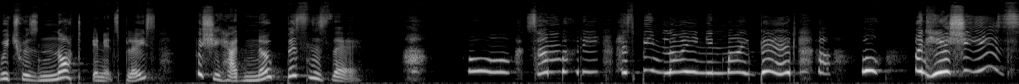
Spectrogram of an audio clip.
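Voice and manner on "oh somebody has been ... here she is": very high, wee, tiny little bear voice. Narrating a fairy tale, voice the little, small, wee bear in his little, small, wee voice. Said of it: "said the little, small, wee bear in his little, small, wee voice".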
